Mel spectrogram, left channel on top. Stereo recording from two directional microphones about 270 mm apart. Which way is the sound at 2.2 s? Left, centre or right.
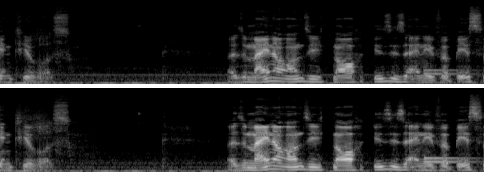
Centre.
